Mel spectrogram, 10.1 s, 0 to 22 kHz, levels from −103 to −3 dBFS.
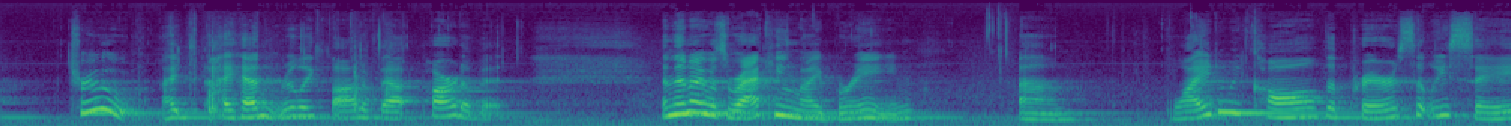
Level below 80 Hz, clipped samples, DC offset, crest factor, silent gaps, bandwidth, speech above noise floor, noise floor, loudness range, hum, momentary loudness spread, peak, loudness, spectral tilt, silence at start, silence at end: -68 dBFS; under 0.1%; under 0.1%; 18 dB; none; 16 kHz; 25 dB; -60 dBFS; 4 LU; none; 18 LU; -18 dBFS; -35 LUFS; -5 dB/octave; 0 s; 0 s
